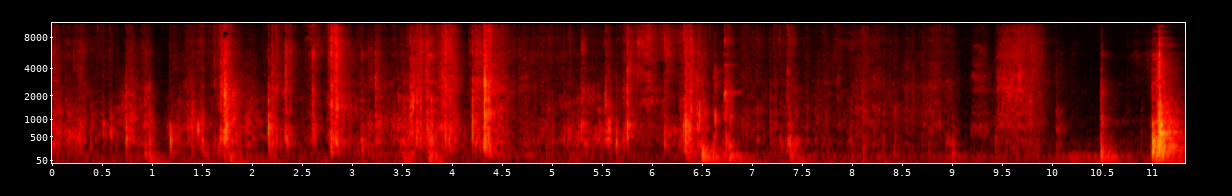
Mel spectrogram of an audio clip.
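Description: Cardboard packaging being torn open and crumpled by hand, a run of irregular rips and crackles that thins out after about eight seconds. Near the end comes one short, loud knock as the red cast pipe-clamp parts are handled.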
